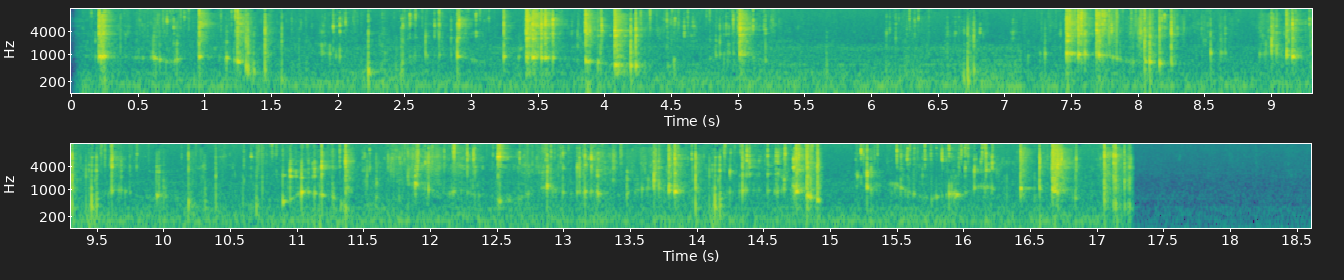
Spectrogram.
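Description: Close-miked biting and chewing of a swirled unicorn-horn candy, with many crisp crunches and crackles mixed with short wet, sticky mouth sounds. The eating cuts off abruptly near the end.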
